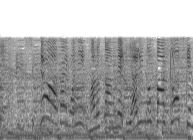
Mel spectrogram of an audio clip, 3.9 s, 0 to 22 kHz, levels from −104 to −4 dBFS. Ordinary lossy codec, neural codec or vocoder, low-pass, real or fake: none; none; 7.2 kHz; real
